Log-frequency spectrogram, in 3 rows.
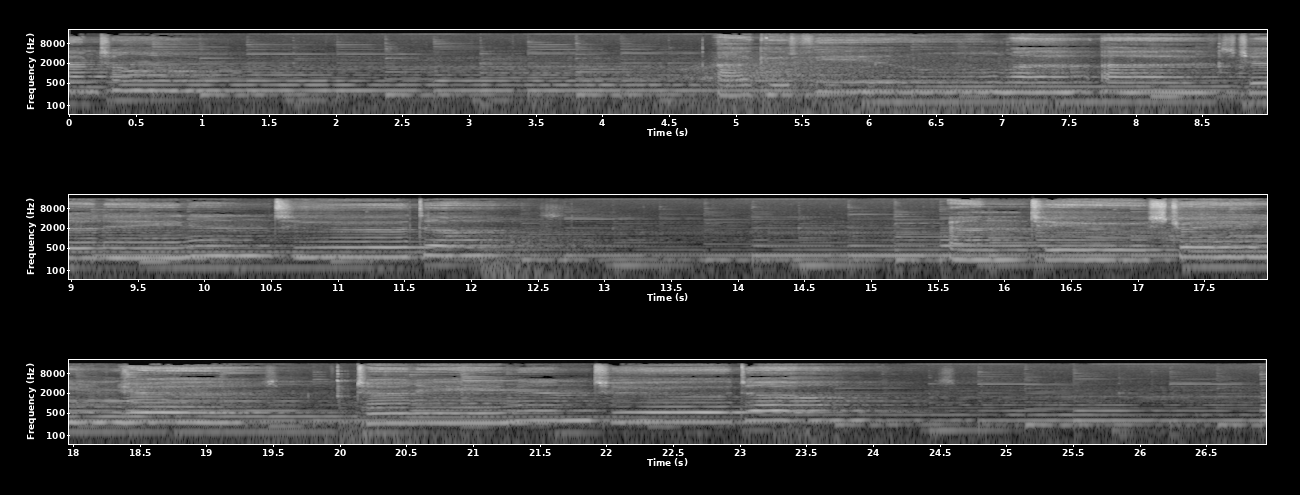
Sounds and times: Music: 0:00.0 - 0:26.9.

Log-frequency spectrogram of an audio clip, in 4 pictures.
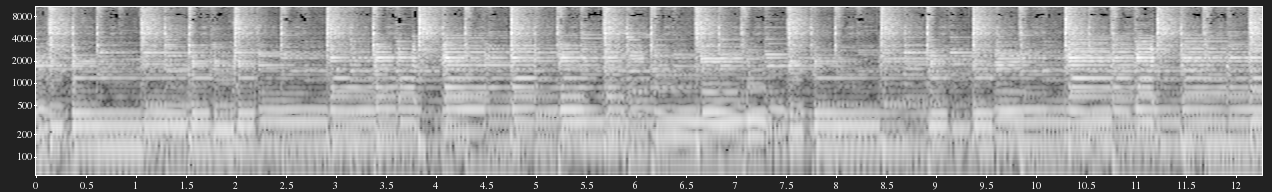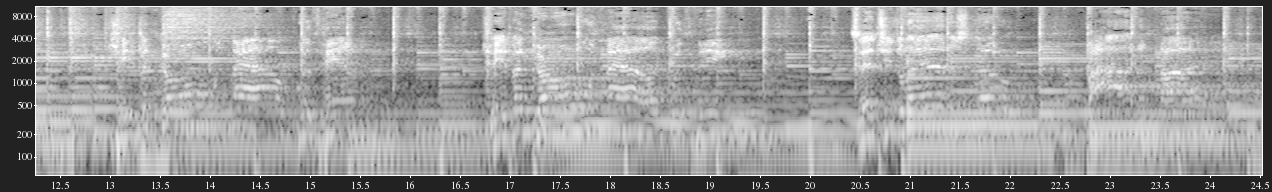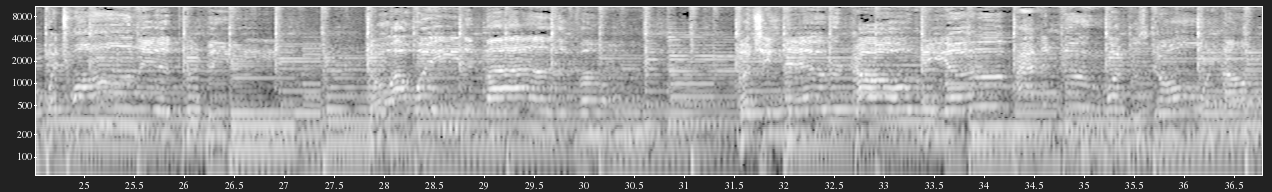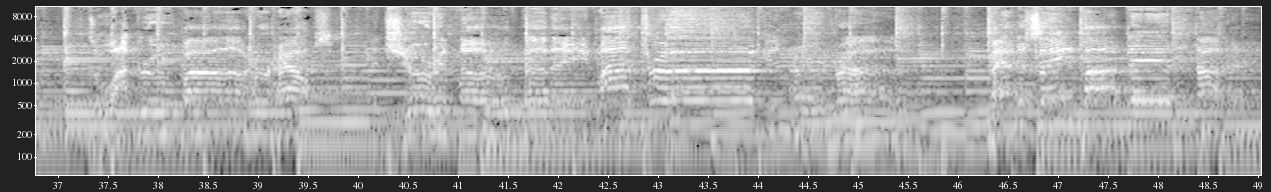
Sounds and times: Music: 0:00.0 - 0:49.0.

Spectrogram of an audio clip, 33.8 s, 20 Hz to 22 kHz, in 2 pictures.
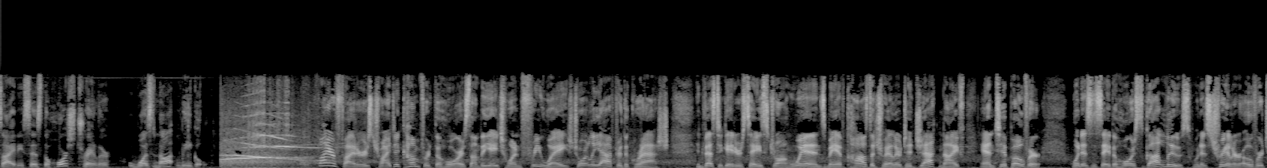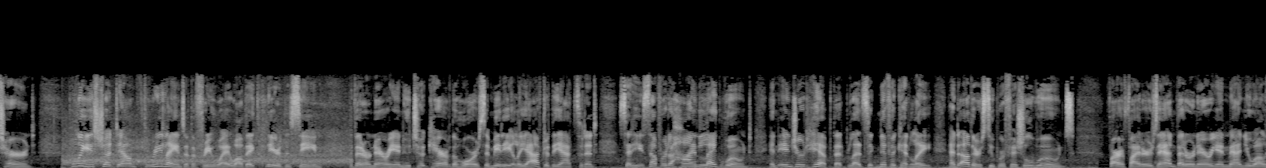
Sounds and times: Speech: 0:00.0 - 0:02.8, 0:04.3 - 0:33.7.

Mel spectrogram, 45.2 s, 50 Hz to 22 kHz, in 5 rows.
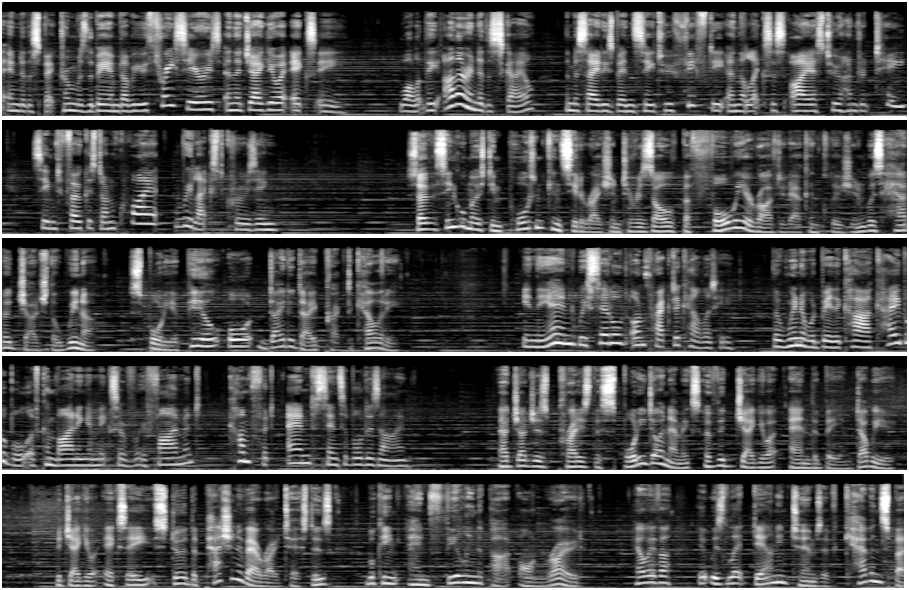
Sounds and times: Speech: 0:00.0 - 0:03.4, 0:04.0 - 0:11.8, 0:13.2 - 0:22.1, 0:23.3 - 0:31.2, 0:32.1 - 0:36.1, 0:36.8 - 0:42.0, 0:42.6 - 0:45.2
Music: 0:00.0 - 0:45.2.

